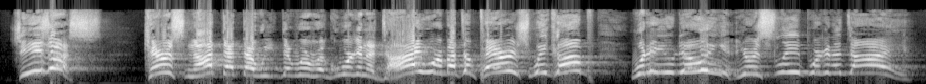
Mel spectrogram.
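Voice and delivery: high, loud terrified yelling of the disciples; panicked shout. Acted. Disciples wake Jesus in the storm, shouting in panic. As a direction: scream it like men sure they'll drown.

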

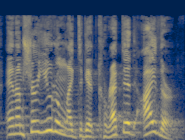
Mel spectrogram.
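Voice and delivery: ordinary talk, nothing marked

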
